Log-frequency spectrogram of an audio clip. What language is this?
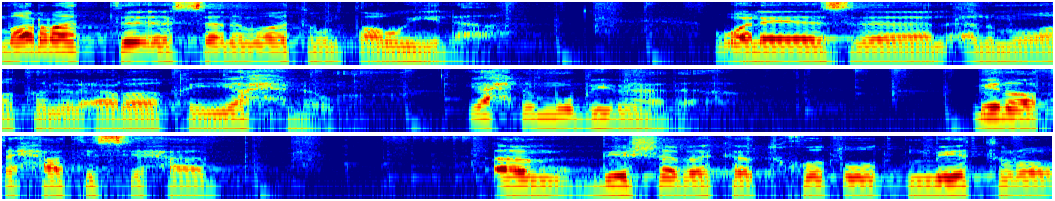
Arabic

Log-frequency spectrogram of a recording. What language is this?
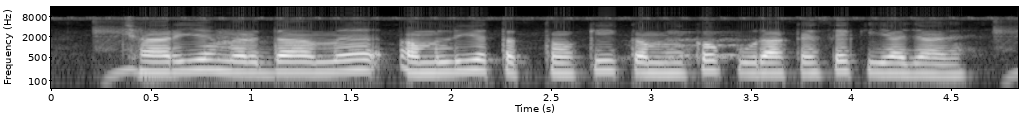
Hindi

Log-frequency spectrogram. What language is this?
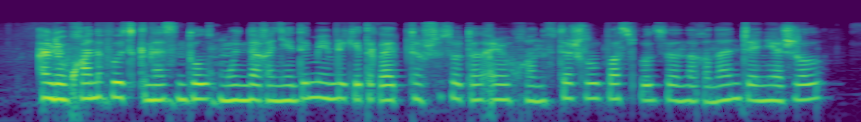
Kazakh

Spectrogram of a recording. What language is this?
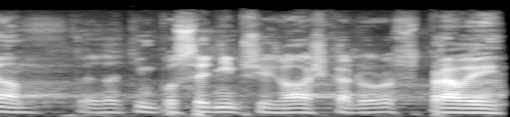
Czech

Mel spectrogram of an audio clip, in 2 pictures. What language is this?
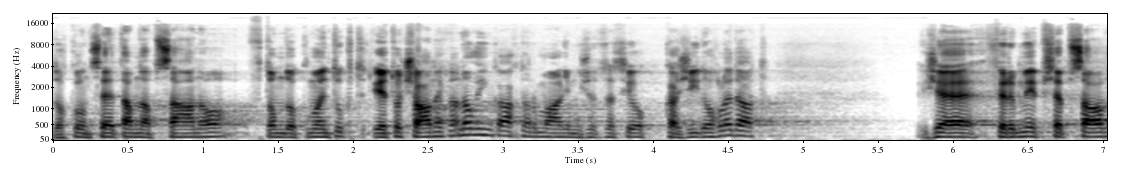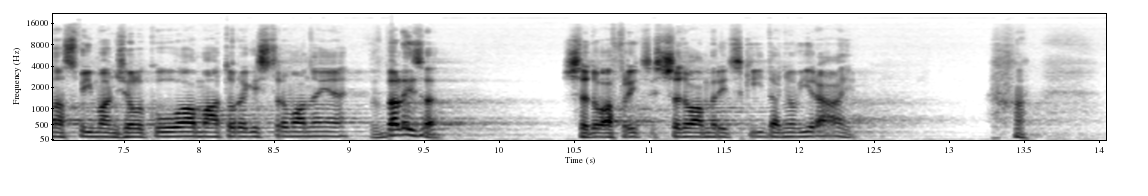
Czech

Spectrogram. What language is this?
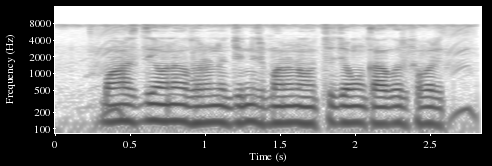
Bangla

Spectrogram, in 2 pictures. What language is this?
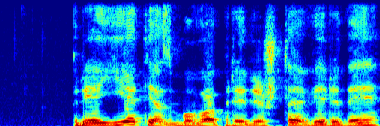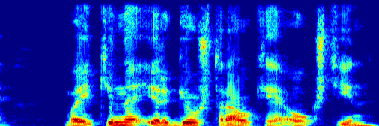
Lithuanian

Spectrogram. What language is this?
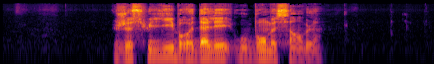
French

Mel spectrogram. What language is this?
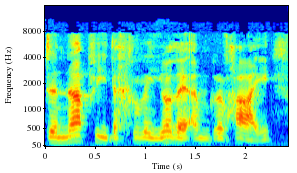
Welsh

